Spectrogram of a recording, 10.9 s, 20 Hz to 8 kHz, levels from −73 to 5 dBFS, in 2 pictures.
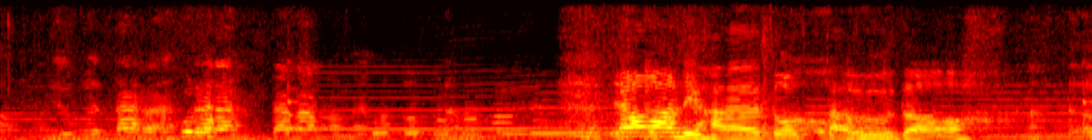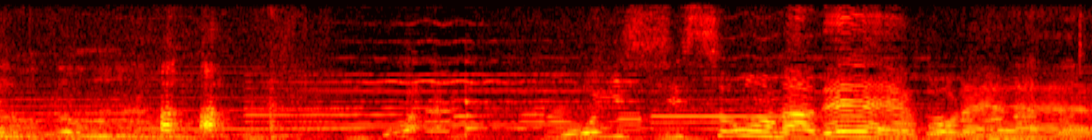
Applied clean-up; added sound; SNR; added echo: none; Bowed string instrument + Wind instrument, woodwind instrument; 17 dB; none.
